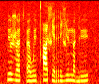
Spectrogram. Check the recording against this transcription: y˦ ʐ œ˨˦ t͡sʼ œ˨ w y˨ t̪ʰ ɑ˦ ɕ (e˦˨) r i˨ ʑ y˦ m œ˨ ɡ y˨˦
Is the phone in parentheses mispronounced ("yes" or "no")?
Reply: yes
